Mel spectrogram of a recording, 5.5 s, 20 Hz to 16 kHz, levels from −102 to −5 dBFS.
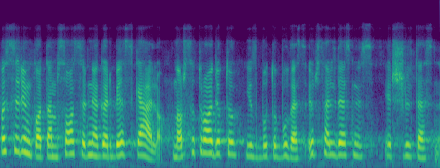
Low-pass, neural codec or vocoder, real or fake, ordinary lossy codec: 7.2 kHz; codec, 16 kHz, 4.8 kbps, FACodec; fake; Opus, 24 kbps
